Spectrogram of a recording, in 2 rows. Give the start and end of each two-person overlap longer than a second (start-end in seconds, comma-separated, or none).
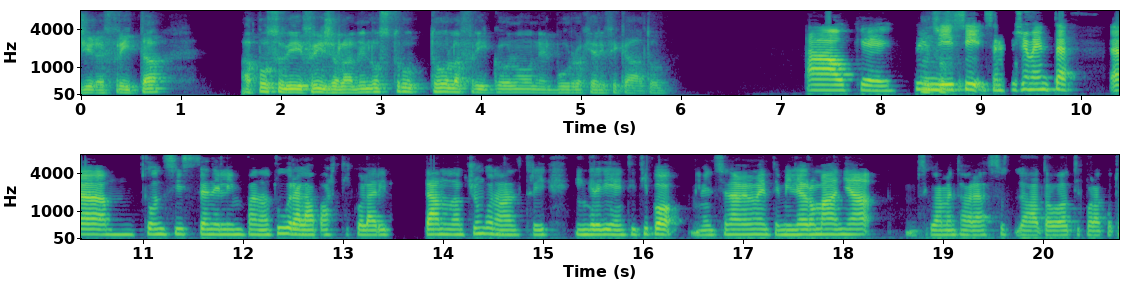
none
